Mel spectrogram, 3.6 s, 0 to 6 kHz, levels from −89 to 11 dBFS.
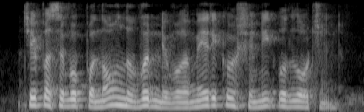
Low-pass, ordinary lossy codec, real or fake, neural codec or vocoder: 5.4 kHz; none; fake; codec, 16 kHz, 4 kbps, FreqCodec, larger model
